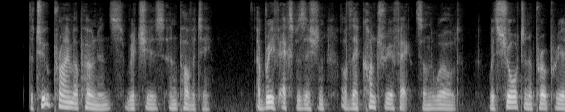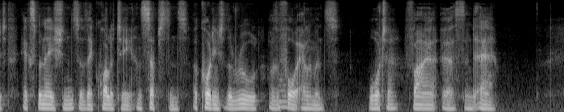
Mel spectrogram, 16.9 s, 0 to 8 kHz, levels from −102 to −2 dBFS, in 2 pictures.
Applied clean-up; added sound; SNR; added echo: neural mask model DeepFilterNet 3.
